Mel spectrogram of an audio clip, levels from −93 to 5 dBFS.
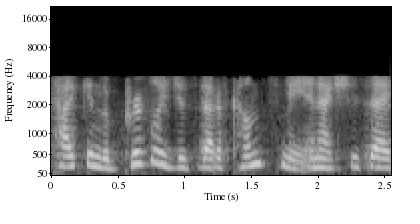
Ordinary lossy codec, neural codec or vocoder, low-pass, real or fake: AAC, 16 kbps; codec, 16 kHz, about 1 kbps, DyCAST, with the encoder's durations; 7.2 kHz; fake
